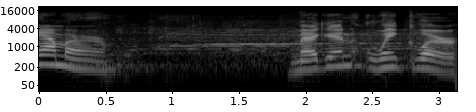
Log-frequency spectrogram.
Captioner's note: audience cheers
